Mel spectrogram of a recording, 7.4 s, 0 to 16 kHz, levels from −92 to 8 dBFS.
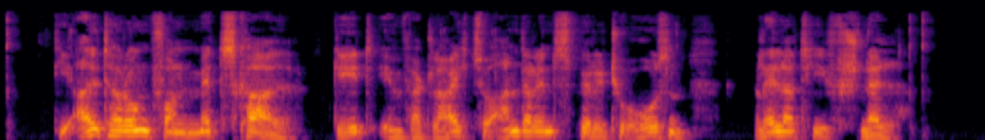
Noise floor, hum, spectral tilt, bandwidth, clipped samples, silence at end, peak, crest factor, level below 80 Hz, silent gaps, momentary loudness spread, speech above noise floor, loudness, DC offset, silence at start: -50 dBFS; none; -5 dB/octave; 11.5 kHz; under 0.1%; 0.65 s; -4 dBFS; 18 dB; -46 dBFS; none; 13 LU; 30 dB; -21 LUFS; under 0.1%; 0.4 s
